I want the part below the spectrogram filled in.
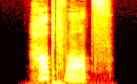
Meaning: genitive of Hauptwort
- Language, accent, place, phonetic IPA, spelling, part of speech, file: German, Germany, Berlin, [ˈhaʊ̯ptvɔʁt͡s], Hauptworts, noun, De-Hauptworts.ogg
